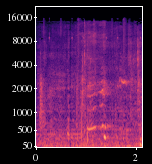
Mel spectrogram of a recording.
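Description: A child running along a carpeted hallway, with irregular footfall thuds and a short high vocal cry about a second in.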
